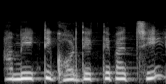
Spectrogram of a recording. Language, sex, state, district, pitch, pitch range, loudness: Bengali, female, Tripura, Dhalai, 260 Hz, 245-275 Hz, -13 LUFS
